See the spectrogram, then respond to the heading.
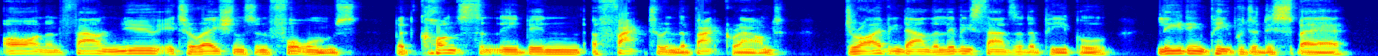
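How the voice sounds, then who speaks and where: In an ordinary speaking voice, a man talks at a moderate pace with a fairly low pitch and ordinary pitch variation. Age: 60s. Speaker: political candidate. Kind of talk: radio interview.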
